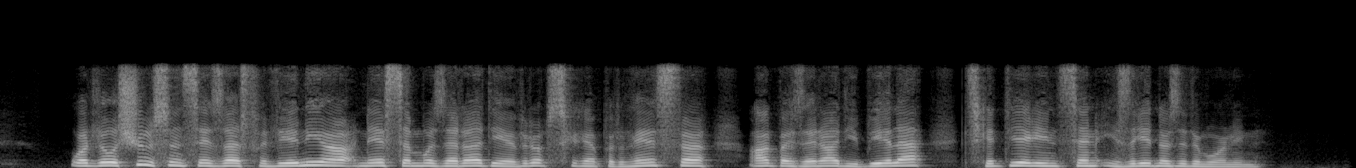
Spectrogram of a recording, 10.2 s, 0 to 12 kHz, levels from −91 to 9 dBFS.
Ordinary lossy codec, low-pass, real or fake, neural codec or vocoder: none; 7.2 kHz; fake; codec, 16 kHz, 0.5 kbps, FunCodec, trained on LibriTTS, 25 frames a second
